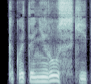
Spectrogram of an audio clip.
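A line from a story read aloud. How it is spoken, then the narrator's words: Sad. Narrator (Russian): печально говорила она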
